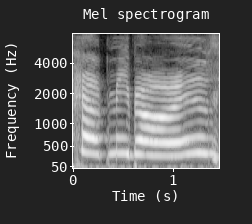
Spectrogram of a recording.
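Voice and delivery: put-on shrill, loud, high old French lady voice, boys stretched. Telling a story, the speaker voices Robert the Owl calling his owls for help: old French woman voice. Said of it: "He talks like a French woman, like a really old".

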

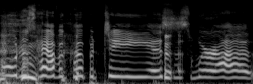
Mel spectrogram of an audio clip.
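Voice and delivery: booming, slow, high put-on voice. Playing Satan settling into a haunted house: Satan sounding like Doctor Phil. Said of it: "why does he sound like Doctor Phil?".

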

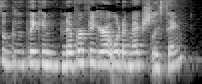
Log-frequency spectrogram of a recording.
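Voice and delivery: talking really fast, rapid-fire delivery. Podcast co-host talks about listeners speeding up playback, talking really fast. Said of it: "I'll talk really fast like this".

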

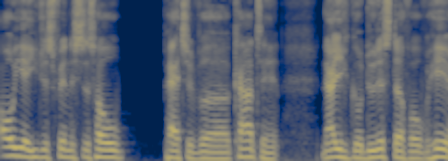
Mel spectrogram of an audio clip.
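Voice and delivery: normal talking voice

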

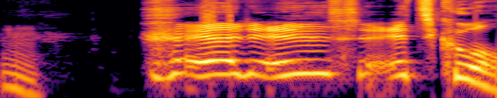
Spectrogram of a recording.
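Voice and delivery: talking through a yawn. Describing playing Half-Life Alyx after a long week, yawning. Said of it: "I was yawning".

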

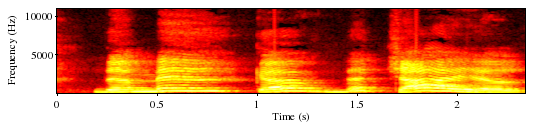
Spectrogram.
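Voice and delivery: loud, high, fake Italian accent with added "uh". Repeating a quote by an Italian archaeologist: put-on Italian accent. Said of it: "We both added the "uh" at the end".

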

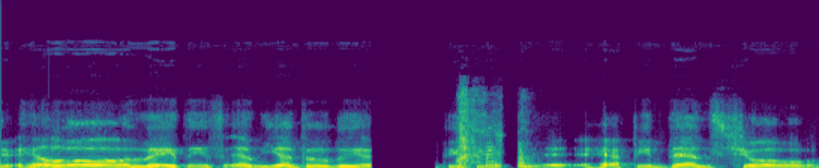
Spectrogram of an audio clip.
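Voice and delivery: put-on Latvian-accented speech. Describing the shows in Latvia, imitating an atrocious Latvian accent. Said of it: "they have such an atrocious accent in Latvia".

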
